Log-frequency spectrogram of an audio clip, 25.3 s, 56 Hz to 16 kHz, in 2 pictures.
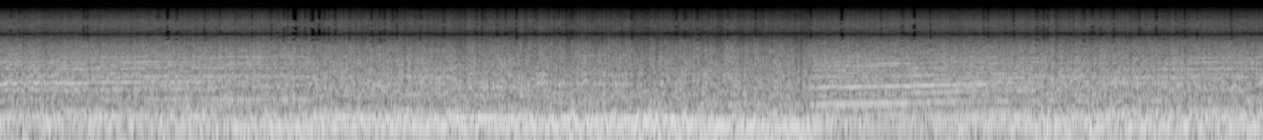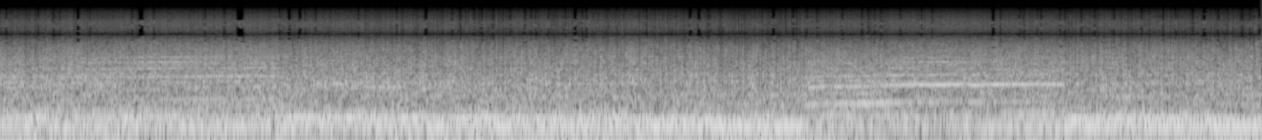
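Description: Air-cooled 1600 cc VW engine of a Class 5/1600 Baja Bug running hard, heard from inside the car, its pitch climbing several times as it pulls through the gears, over a steady rush of tyre and dirt-track noise.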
